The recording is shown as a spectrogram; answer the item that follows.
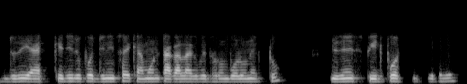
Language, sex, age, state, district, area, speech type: Bengali, male, 18-30, West Bengal, Hooghly, urban, conversation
